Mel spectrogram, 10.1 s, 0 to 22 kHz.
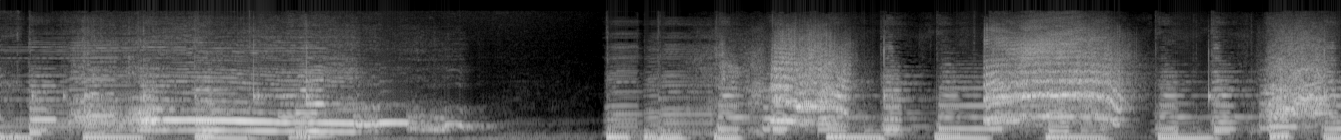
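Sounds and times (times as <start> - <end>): elephant trumpeting: 5.2 - 6.5, 7.4 - 8.6, 9.4 - 10.0.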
